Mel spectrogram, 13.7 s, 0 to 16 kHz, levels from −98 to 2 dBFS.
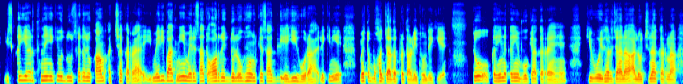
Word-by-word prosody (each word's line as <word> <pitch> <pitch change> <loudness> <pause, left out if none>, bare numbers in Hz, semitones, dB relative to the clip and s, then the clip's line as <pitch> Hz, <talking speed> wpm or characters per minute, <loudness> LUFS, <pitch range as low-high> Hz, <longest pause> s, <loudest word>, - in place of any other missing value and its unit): इसका 185 - -6
ये 185 0 +1
अर्थ 170 -2 -5
नहीं 185 0 +3
है 180 - +1
कि 185 +2 -5
वो 180 - +3
दूसरे 165 0 -3
का 170 - -1
जो 165 0 +1
काम 150 +1 +4
अच्छा - - -4
कर - - -3
रहा - - 0
है - - -2
ये - - -8
मेरी 160 +4 +2
बात 165 -1 +3
नहीं 180 - +2
है, - - +4
मेरे 155 0 +2
साथ 155 0 -2
और 155 +2 +4
2 160 - -1
1-2 155 0 0
लोग 150 0 +1
हैं, 165 - +3
उनके 150 0 0
साथ 145 -1 -2
भी 140 +2 -5
यही 130 +4 +1
हो 125 - +1
रहा - - 0
है। - - -6
लेकिन - - -5
ये 85 - -1 0.4
मैं 155 0 +4
तो 165 - -2
बहुत 140 +1 -1
ज़्यादा 120 +1 +4
प्रताड़ित 105 -3 -3
हूँ, 105 -2 -1
देखिए। 95 -1 -6 0.6
तो 180 +1 +3
कहीं 145 0 +2
न 155 - +3
कहीं 155 -1 +2
वो 130 +2 -1
क्या - - -1
कर - - -3
रहे 105 -1 0
हैं 120 +7 -6 0.4
कि 150 - -1
वो 145 0 +2
इधर 135 -1 +2
जाना, - - +4
आलोचना 115 - +2
करना - - -1
150 Hz, 255 wpm, -24 LUFS, 130-165 Hz, 0.6 s, काम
